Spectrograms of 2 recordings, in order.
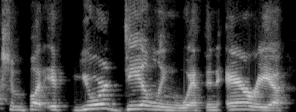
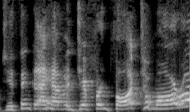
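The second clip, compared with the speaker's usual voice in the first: ordinary delivery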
